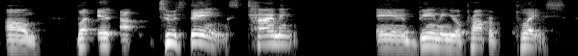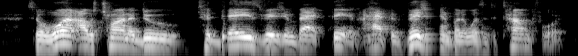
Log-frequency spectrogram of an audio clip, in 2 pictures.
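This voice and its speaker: Male interview guest, American, mid-pitched and bright-edged. Earnest, emphatic, conversational delivery, checking in with the listener. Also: unhurried. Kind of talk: reflective conversational interview answers.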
